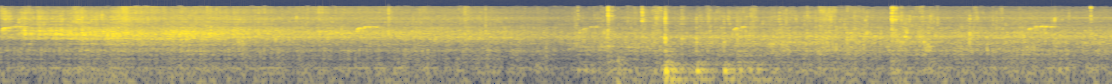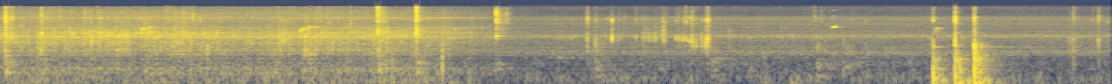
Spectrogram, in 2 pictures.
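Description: Thin potato strips sizzling as they deep-fry in hot oil in a steel pan, an even hiss with scattered pops and light clicks, loudest as the strips go in and easing off, that cuts off about three quarters of the way through. Near the end a few sharp knocks as an egg is cracked against a bowl.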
